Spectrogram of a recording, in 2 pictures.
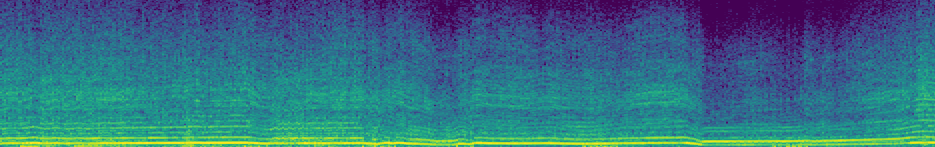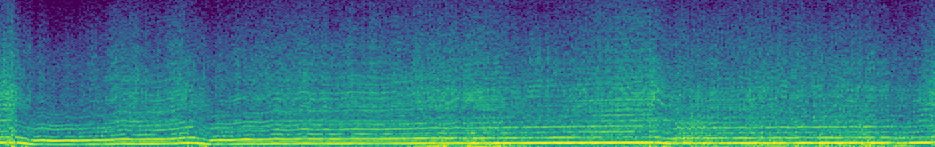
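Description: A racing car engine whines at high revs, dropping and rising in pitch as it shifts gears through corners.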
